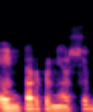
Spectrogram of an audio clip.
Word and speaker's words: entrepreneurship: It is ENTREPRENEURSHIP, and its pronunciation also you people have to understand that is not entrepreneurship, but it is pronounced as entrepreneurship.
